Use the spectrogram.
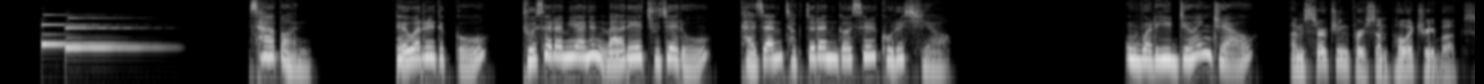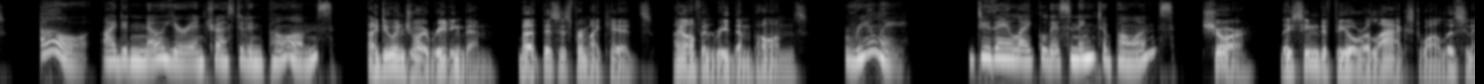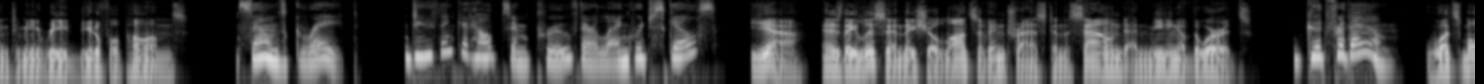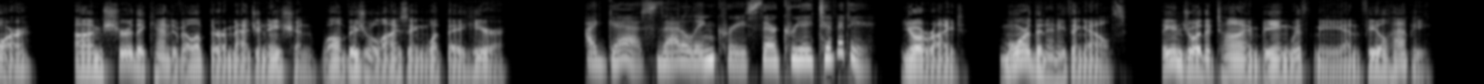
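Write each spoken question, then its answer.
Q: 대화를 듣고 두 사람이 하는 말의 주제로 가장 적절한 것을 고르시오.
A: 아이들에게 시를 읽어 주는 것의 좋은 점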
